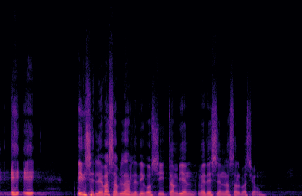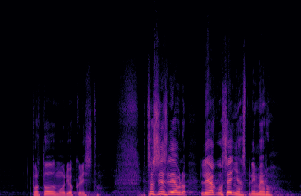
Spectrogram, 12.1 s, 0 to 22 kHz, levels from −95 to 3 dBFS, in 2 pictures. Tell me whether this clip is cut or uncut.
uncut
